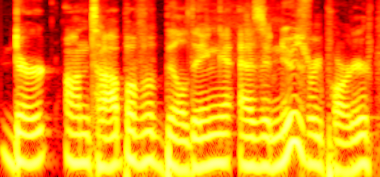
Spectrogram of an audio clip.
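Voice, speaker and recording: A man's voice: fairly high pitch, moderate pace, dry recording. A young man co-hosting a podcast, casually telling stories with lots of laughing and swearing. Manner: laughing, swearing, animated storytelling. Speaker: podcast co-host. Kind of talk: casual chat. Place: studio.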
